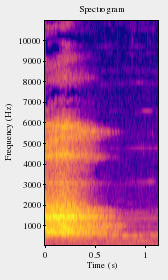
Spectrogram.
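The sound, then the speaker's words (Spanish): One deep, held breath released through the mouth during Taoist guided meditation, a soft airy exhale that starts full and fades away. “Inhala hasta el fondo. Retienes. Y por la boca sueltas.”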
